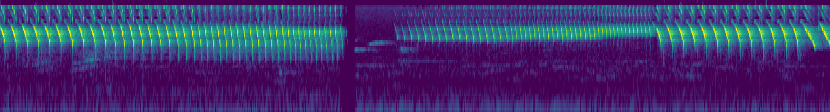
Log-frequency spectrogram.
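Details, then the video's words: Canary song played to stimulate and train young or non-singing males: extended rapid trills, a short break, a smooth rolling phrase, then a loud pulsed series of sharp notes to the end. "SUARA KENARI GACOR ampuh buat pancingan dan masteran kenari paud dan macet | CANARY SINGING"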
